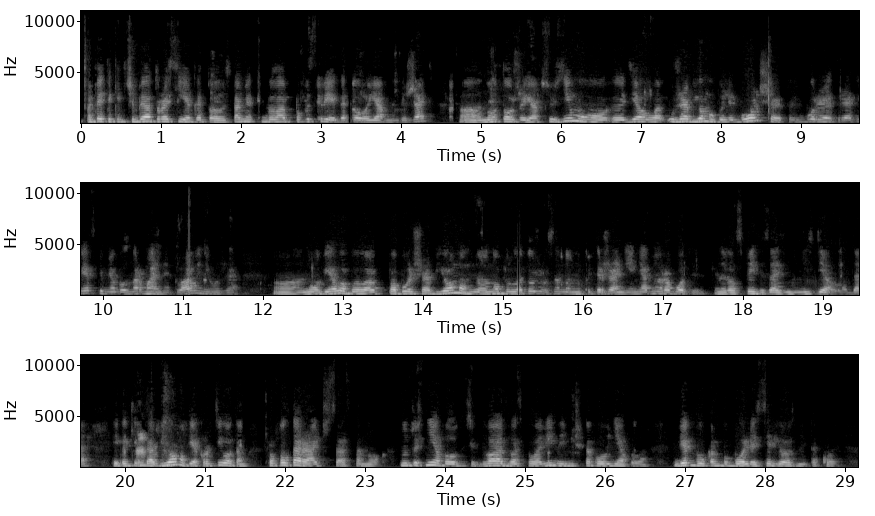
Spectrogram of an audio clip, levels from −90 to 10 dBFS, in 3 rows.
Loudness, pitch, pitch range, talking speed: -26 LUFS, 185 Hz, 170-205 Hz, 180 wpm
